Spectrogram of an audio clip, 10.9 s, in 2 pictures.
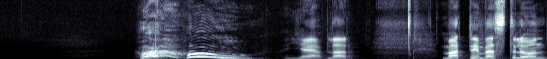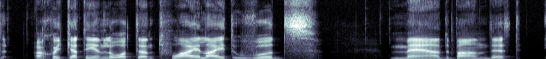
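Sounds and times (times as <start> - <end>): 
person sneezing: 1.4 - 2.4
speech: 1.4 - 3.6, 4.4 - 8.7, 9.4 - 10.9.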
